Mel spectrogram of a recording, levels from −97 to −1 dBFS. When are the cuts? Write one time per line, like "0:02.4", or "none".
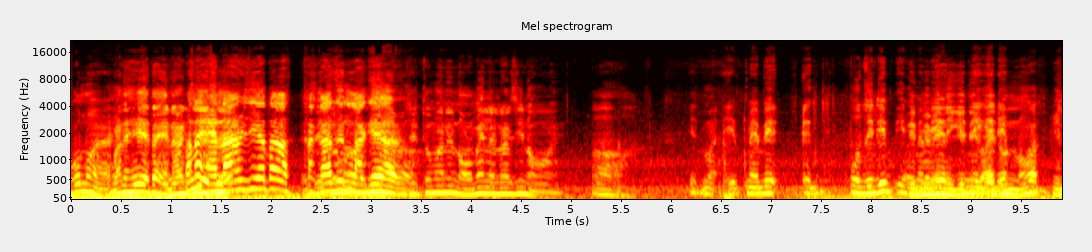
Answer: none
